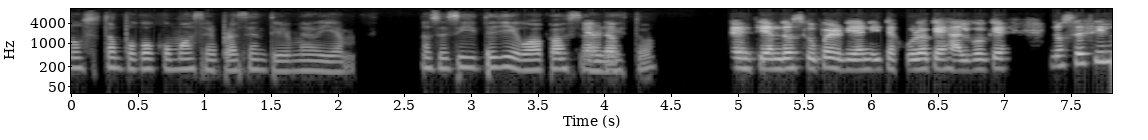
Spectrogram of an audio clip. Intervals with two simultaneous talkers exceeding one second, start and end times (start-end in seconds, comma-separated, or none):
none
